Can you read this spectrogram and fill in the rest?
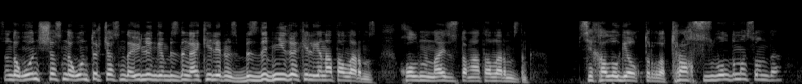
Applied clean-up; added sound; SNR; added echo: none; none; none; none.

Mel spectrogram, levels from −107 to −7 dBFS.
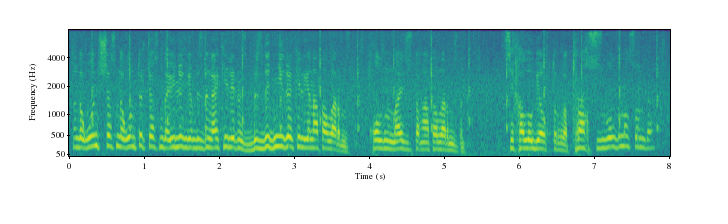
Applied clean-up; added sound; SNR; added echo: none; Rain + Tick-tock; 16 dB; none.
